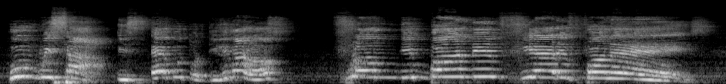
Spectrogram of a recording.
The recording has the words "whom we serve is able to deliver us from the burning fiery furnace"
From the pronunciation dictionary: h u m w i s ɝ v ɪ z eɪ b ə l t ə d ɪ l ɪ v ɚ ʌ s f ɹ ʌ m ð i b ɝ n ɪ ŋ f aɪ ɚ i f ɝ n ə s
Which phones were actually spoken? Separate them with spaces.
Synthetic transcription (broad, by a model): h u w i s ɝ ɪ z eɪ b ə l t ə d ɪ l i v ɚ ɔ s f ɹ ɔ m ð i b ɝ n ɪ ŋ f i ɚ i f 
